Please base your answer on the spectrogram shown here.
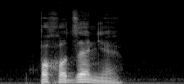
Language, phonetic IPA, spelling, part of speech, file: Polish, [ˌpɔxɔˈd͡zɛ̃ɲɛ], pochodzenie, noun, Pl-pochodzenie.ogg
